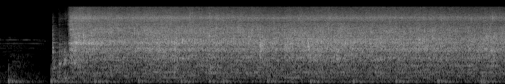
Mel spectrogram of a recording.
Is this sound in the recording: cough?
no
